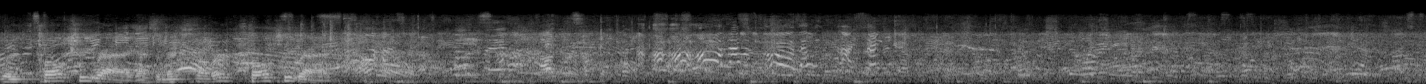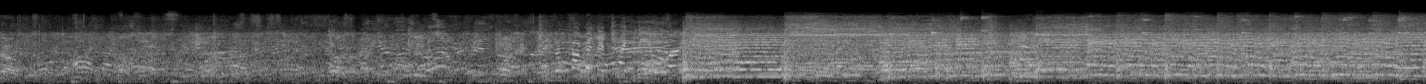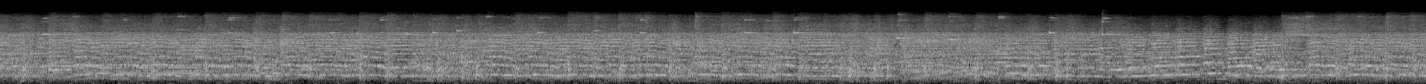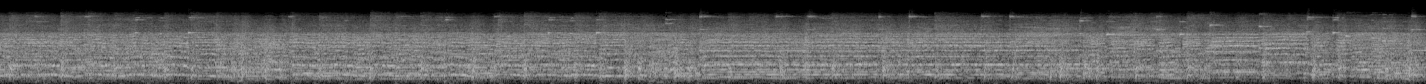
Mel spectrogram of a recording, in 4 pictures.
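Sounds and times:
string band playing ragtime: 0:00.0 - 0:09.4, 0:10.2 - 0:57.0
crowd chatter: 0:00.0 - 0:57.0.

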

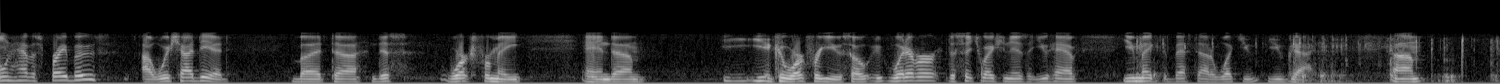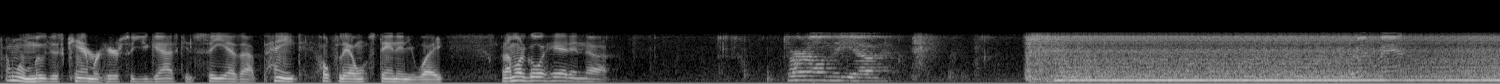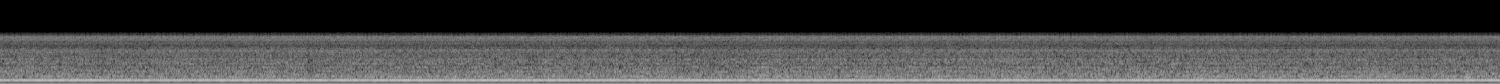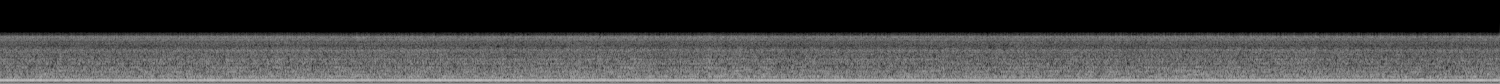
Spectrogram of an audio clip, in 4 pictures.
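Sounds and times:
exhaust fan running: 0:00.0 - 0:21.0, 0:25.2 - 1:00.0.

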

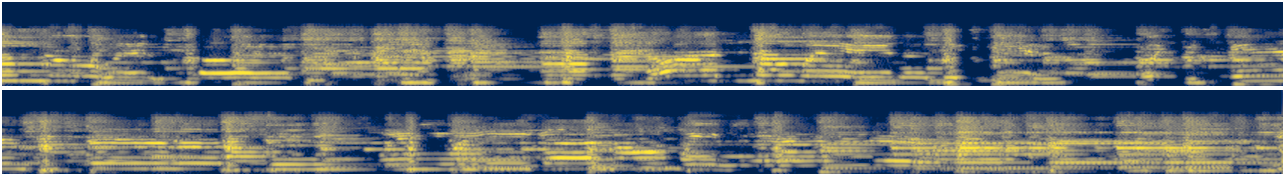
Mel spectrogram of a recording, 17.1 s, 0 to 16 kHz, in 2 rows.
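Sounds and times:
acoustic guitar strummed: 0:00.0 - 0:17.0.

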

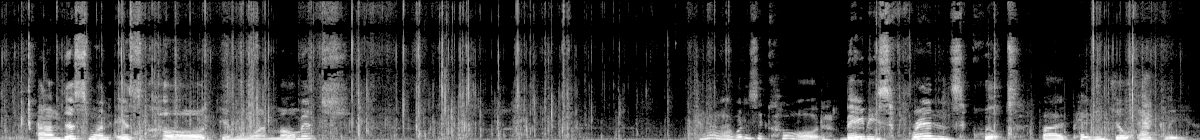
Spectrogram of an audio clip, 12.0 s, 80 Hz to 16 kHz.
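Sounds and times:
plastic packaging crinkling: 0:00.0 - 0:07.6, 0:08.6 - 0:12.0.

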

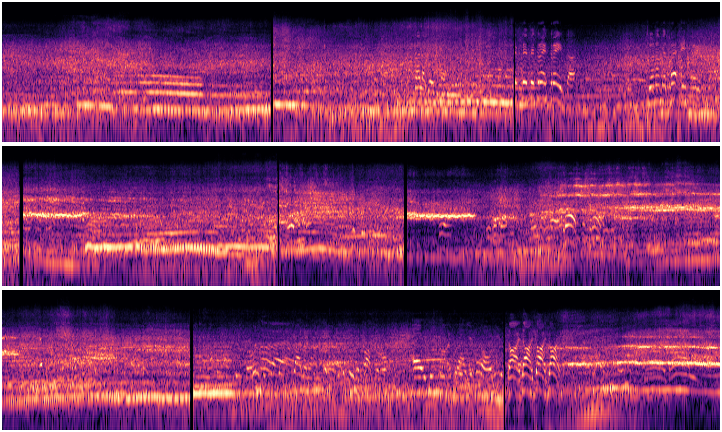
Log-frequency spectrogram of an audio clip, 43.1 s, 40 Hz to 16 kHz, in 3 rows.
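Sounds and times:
race car engines running hard: 0:00.0 - 0:43.0
tyre squeal: 0:25.0 - 0:29.2.

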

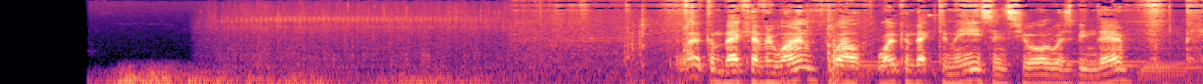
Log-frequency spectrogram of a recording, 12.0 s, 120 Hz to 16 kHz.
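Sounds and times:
deep uneven rumble: 0:00.9 - 0:12.0
steady hiss: 0:02.0 - 0:12.0.

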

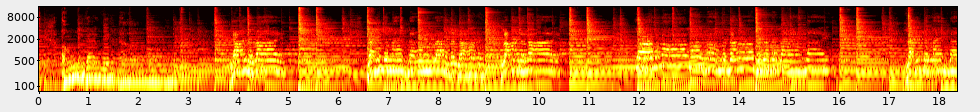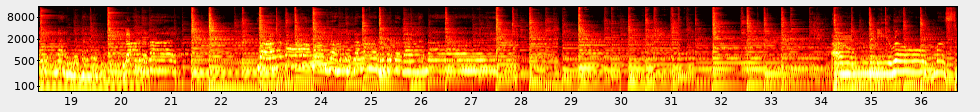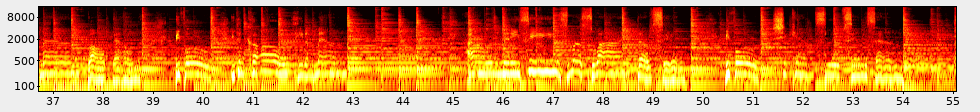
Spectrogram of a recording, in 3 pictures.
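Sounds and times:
man singing: 0:00.0 - 0:05.6, 0:06.2 - 0:28.2, 0:34.1 - 0:43.3, 0:45.2 - 0:54.4
acoustic guitar strumming: 0:00.0 - 0:55.0.

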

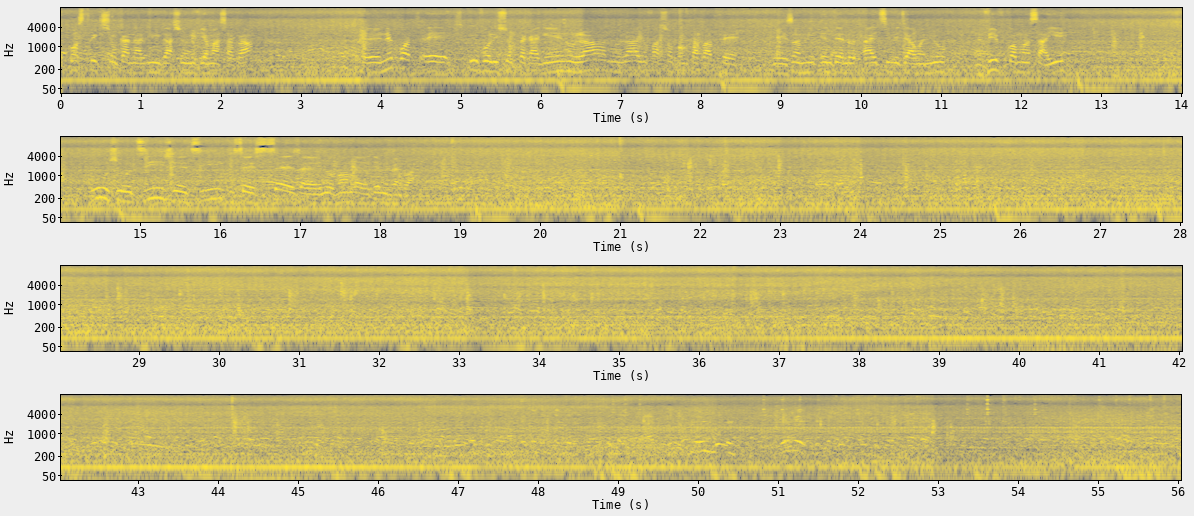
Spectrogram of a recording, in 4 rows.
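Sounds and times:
indistinct voices: 0:00.0 - 0:56.0
tractor engine humming: 0:00.0 - 0:56.0.

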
